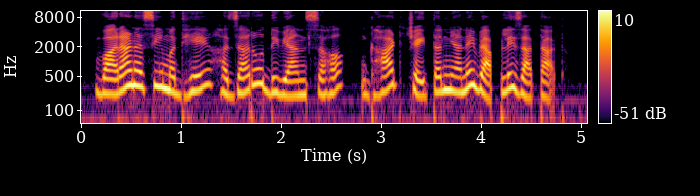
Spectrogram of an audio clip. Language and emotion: Marathi, neutral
